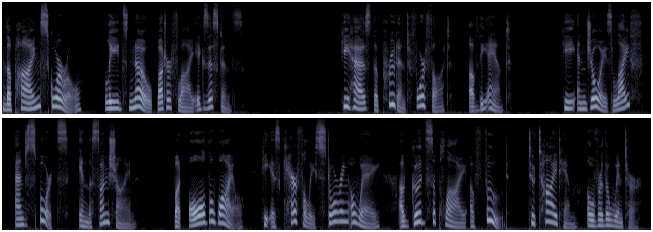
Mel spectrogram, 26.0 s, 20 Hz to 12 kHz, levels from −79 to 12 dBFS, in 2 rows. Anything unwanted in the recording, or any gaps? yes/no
no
